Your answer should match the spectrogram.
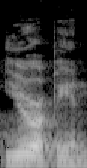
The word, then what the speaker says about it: European: number eight is similar the word European starts with a year sound so a European tour in number nine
